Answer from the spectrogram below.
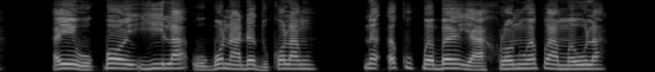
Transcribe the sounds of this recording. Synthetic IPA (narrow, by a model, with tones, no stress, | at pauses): e˦jɛ˦wo˨k͡pɔ˦ji˦la˦wo˨ɡ͡bɔ˦nã˨ɖɛ˦d̪u˨kɔ˦la˦ŋũ˦ | nɛ̃˦ɛ˦ku˦k͡pɛ˨bɛ˦jɛ˨a˨xlɔ˦nũ˦ɛ˦ɸɛ˦a˨mɛ̃˨wo˦la˦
